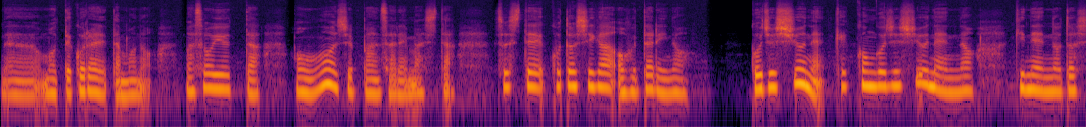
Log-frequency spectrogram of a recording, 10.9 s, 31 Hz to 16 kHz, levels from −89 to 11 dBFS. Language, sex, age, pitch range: Japanese, female, 50-69, 155-200 Hz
